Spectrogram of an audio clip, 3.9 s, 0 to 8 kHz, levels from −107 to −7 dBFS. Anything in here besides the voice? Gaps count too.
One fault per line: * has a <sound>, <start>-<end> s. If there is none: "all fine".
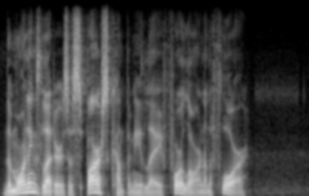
all fine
